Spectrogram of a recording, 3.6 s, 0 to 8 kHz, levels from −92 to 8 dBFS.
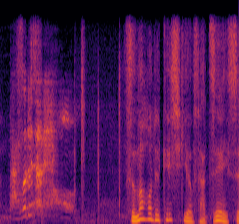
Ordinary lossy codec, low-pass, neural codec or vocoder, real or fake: none; 7.2 kHz; codec, 16 kHz, 0.8 kbps, ZipCodec; fake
